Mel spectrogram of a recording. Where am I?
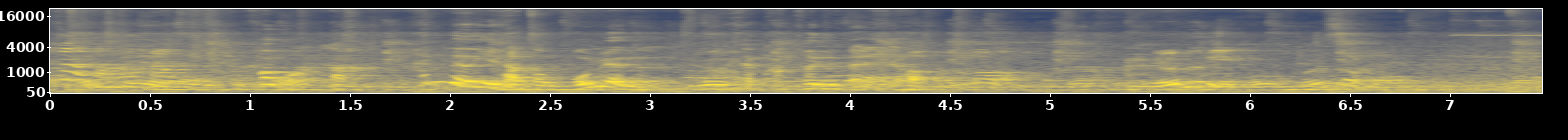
in a cafe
